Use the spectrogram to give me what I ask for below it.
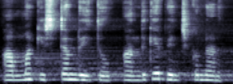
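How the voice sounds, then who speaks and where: A woman voicing a gentle, mistreated young woman who answers softly and meekly. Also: mid-range voice, fairly even intonation, a little fast, in a large hall, lightly acted. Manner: soft, meek.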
